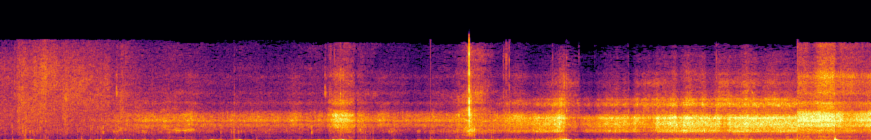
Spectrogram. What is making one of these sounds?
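Skis hiss and scrape over snow, growing louder at speed.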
